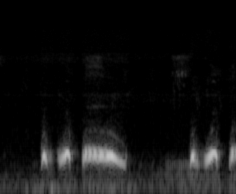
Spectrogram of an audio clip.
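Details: Trained decoy spotted dove calling to lure wild doves: soft low coos, two short rounded notes followed by a longer drawn-out falling coo, the phrase starting again after a pause in a quiet setting.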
